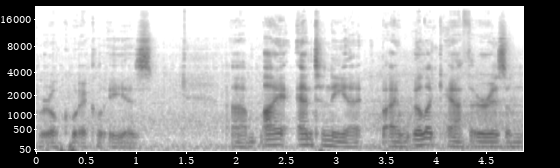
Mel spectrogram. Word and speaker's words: Antonia: as I understand it there's a heavy stress on the a uh I'd probably be tempted to pronounce it Antonia or something like that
